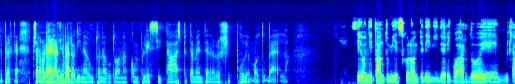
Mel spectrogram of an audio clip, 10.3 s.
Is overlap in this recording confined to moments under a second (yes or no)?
yes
